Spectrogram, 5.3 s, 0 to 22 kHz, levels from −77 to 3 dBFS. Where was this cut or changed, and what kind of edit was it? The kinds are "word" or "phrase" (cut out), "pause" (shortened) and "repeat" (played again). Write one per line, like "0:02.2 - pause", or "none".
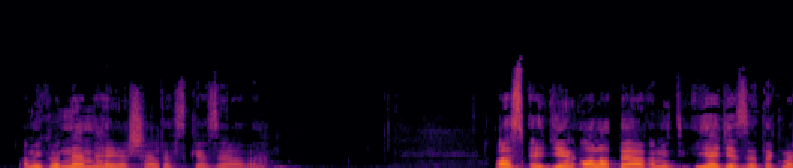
0:01.1 - word
0:03.5 - word
0:04.3 - word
